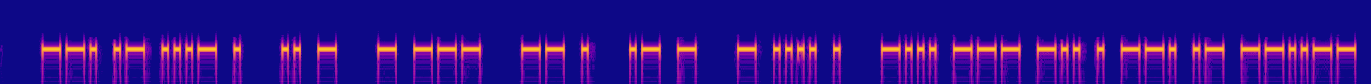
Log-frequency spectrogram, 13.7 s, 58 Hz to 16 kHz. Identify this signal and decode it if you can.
Morse code, heard as a keyed tone, about 20 wpm, 600 Hz. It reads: GAVE IT TO ME AT THE BODEGA,
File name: the old man and the sea / the old man and the sea part 1 20wpm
